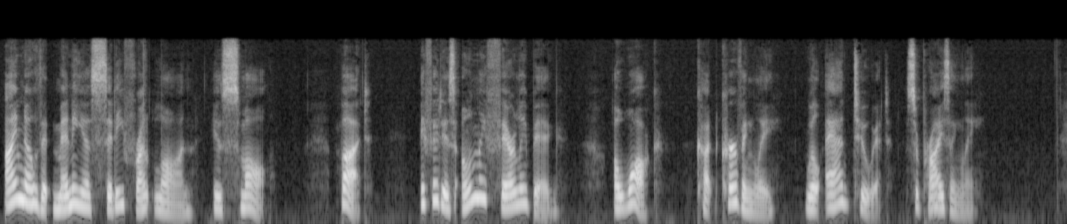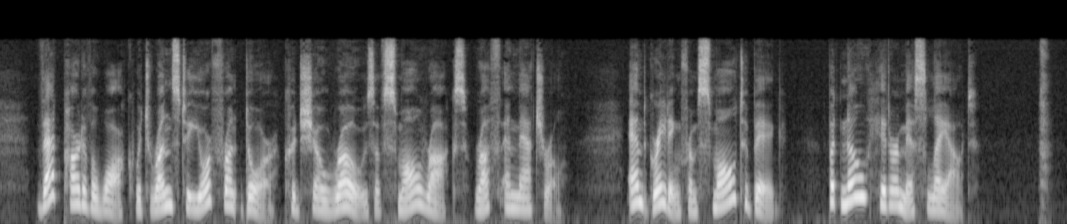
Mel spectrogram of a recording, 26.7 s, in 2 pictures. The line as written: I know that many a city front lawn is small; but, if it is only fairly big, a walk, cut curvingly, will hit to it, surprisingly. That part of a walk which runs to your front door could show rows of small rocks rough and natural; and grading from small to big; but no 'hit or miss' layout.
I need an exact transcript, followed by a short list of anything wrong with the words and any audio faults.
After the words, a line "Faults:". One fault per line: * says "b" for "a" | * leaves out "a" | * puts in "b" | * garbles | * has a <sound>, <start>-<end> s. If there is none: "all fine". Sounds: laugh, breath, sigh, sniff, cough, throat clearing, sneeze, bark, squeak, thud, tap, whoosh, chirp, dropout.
I know that many a city front lawn is small; but, if it is only fairly big, a walk, cut curvingly, will add to it, surprisingly. That part of a walk which runs to your front door could show rows of small rocks rough and natural; and grading from small to big; but no 'hit or miss' layout.
Faults:
* says "add" for "hit"
* has a breath, 26.3-26.5 s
